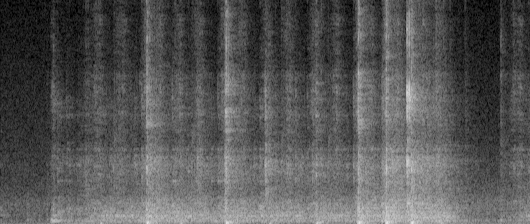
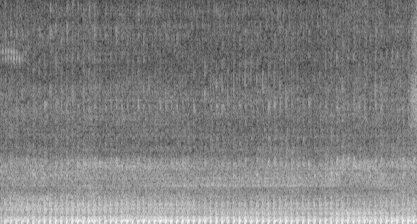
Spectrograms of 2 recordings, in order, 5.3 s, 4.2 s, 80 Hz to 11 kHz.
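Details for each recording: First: Cub Cadet 70 garden tractor, engine running while trying to engage the mower deck PTO clutch: uneven sharp clacks, roughly four a second; PTO clutch tries but fails to engage, owner thinks it is stuck or possibly adjusted backwards. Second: Cub Cadet 70 garden tractor after drive repair, pulling away in first gear (clutch pedal previously had to be held down): steady, rapid single-cylinder chug holding an even pace; engine and drive sound healthy, normal running under drive.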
